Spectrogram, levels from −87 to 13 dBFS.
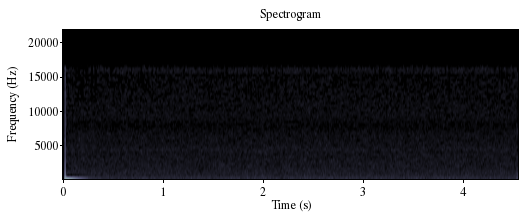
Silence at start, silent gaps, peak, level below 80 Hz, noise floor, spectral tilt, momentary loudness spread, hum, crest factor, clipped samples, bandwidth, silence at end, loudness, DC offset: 0.05 s; none; -18 dBFS; -52 dBFS; -65 dBFS; -5.5 dB/octave; 0 LU; none; 24 dB; under 0.1%; 16.5 kHz; 4.35 s; -59 LUFS; under 0.1%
